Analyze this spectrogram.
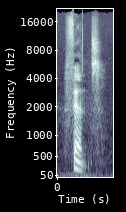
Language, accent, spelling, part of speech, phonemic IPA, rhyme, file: English, US, fence, noun / verb, /fɛns/, -ɛns, En-us-fence.ogg
- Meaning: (noun) A thin artificial barrier that separates two pieces of land or forms a perimeter enclosing the lands of a house, building, etc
